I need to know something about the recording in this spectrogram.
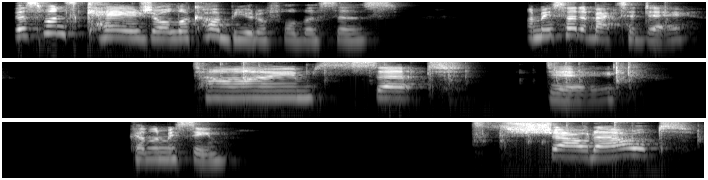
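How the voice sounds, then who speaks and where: Woman streamer chatting casually about a game, high bright voice, super enthusiastic, says y'all a lot. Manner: gushing, enthusiastic; informal, says y'all and repeats phrases. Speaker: game livestream host. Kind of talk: casual livestream chat and game tour.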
